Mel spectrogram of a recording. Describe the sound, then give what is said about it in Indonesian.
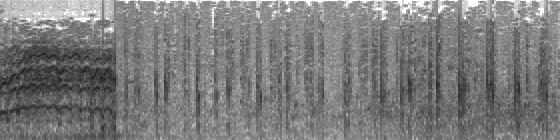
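A horse whinnies loudly, then a horse-drawn carriage sets off with hooves clopping in a steady, brisk rhythm of many sharp hits. “Kusir kereta menyentakkan tali kuda.”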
